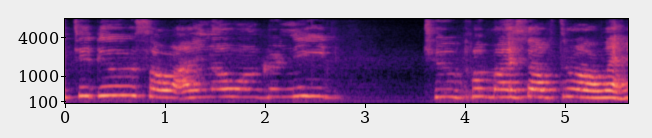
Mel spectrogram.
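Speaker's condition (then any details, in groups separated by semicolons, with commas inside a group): Cerebral palsy; brain injury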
